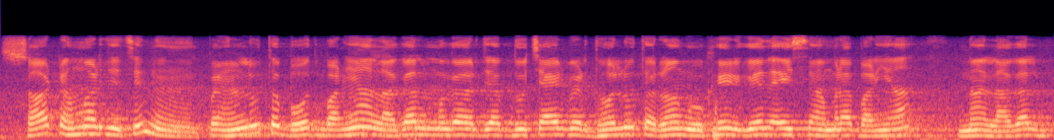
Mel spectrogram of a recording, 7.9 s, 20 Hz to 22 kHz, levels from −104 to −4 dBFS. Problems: echo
